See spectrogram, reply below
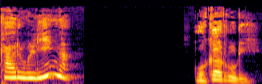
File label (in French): "Carulina", Gravona (sud)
